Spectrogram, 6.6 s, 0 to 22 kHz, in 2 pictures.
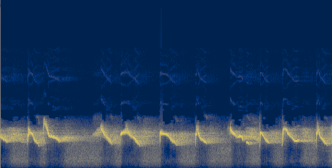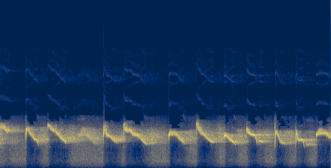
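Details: Sharp, high-pitched whistled song recorded 9 December 2018, made of rapid falling notes repeated in a steady, unbroken rhythm for nearly seven seconds.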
